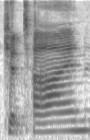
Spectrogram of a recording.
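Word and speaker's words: Kitaen: Is that how do you pronounce that? Katine?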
